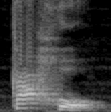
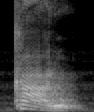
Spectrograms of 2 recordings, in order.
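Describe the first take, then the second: First: Carro with a strong H-like RR. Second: Caro with a light tapped R; weak R. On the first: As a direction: push the double R in carro. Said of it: "a minha pronúncia já é forte". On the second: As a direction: clear caro, R as a quick tap. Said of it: "a pronúncia é fraca". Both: Shown as a demonstration.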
